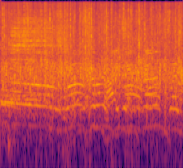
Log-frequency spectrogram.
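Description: A studio audience on a comedy talk show applauds to welcome the guest Nabeel, loud continuous clapping with a cheering or musical tone running underneath throughout.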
